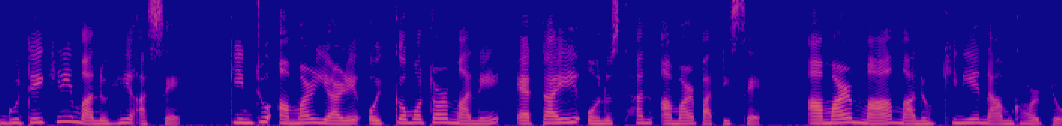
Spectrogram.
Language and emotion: Assamese, neutral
